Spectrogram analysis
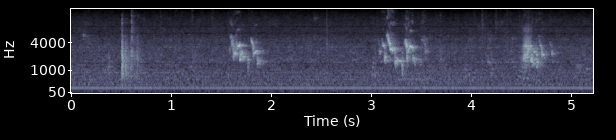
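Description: A budgerigar gives short, scratchy chirps in bursts about a second apart, over a low steady hum.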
